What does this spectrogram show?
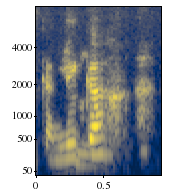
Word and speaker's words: Kalika: take this forward so my name's Kika it's pronounced as Kika and uh um yeah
